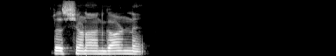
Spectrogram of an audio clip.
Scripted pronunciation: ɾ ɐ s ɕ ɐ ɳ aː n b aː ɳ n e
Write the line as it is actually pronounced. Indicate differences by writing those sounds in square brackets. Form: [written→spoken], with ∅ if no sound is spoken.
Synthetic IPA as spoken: ɾ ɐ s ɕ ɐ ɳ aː n [b→ɡ] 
